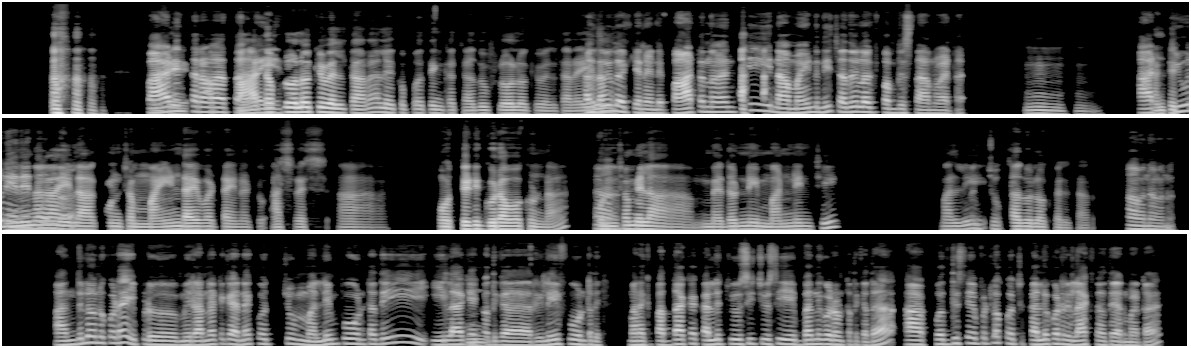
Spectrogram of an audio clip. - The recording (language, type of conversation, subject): Telugu, podcast, ఫ్లోలోకి మీరు సాధారణంగా ఎలా చేరుకుంటారు?
- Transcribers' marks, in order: chuckle; in English: "ఫ్లోలోకి"; in English: "ఫ్లోలోకి"; giggle; chuckle; in English: "మైండ్‌ని"; in English: "మైండ్ డైవర్ట్"; in English: "స్ట్రెస్"; in English: "రిలాక్స్"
